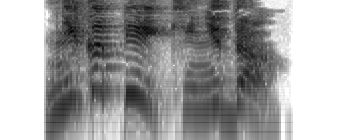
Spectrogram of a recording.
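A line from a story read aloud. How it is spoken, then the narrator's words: Squealing. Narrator (Russian): визгнул дядя Гуров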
